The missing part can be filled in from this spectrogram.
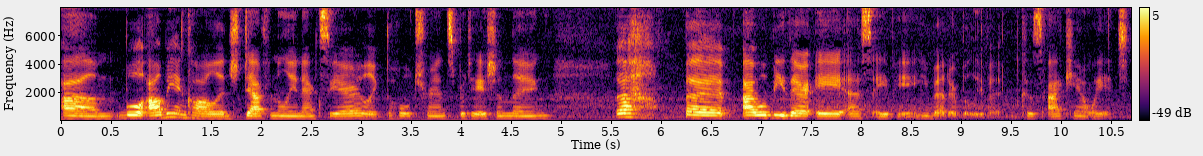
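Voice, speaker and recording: The speaker moves at a moderate pace, the loudness swings a lot, and there is light background noise. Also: woman, fairly low pitch for a woman. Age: 20s. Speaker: vlogger. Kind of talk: casual vlog talk to camera; casual vlog chat. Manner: animated. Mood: cheerful, nostalgic. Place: home room. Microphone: webcam.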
